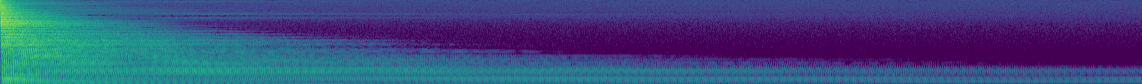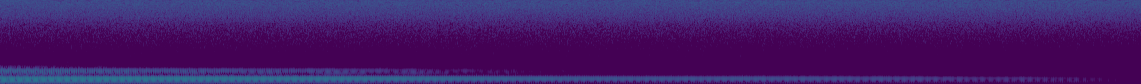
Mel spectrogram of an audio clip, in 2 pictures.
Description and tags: Harpsichord recorded with overhead mics
stereo, instrument, Harpsichord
